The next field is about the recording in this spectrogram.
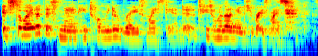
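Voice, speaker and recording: A woman's voice: mid-range voice, expressive, fast, creaky, dark tone. Dramatic young woman chatting casually. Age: about 19, nearly 20. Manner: dramatic, rambling, self-deprecating. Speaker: vlogger. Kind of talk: casual confessional chat to camera.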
